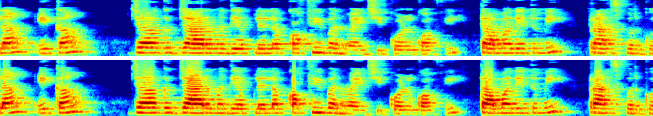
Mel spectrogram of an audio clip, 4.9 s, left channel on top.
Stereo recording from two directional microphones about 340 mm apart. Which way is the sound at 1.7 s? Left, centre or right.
Centre.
